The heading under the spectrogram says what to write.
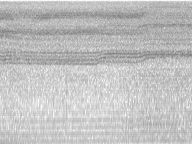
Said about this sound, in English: My new office vacuum will get it and steam the floor. I built this with spare parts from an old Conoco shop vac.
